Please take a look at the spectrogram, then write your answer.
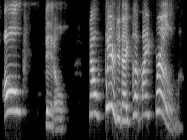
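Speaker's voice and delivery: high, loud flustered witch; worried witch. A narrator's reading. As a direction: fret like a frazzled old witch. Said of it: "Maggie worried".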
